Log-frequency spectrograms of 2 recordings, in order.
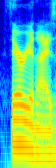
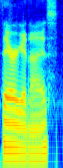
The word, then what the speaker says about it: Therionize: Therionize, I mean. That's how you say it, Therionize.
